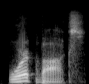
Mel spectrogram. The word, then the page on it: workbox: American English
